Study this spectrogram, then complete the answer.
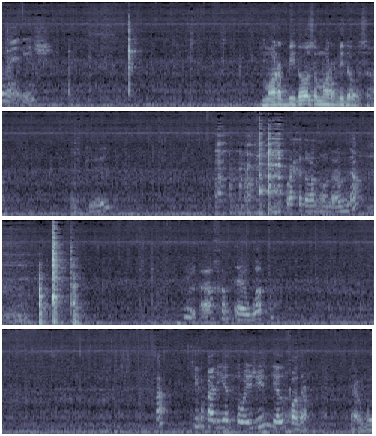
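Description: A spatula clinks and scrapes against a pot and plates.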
